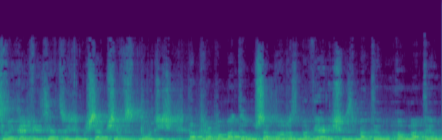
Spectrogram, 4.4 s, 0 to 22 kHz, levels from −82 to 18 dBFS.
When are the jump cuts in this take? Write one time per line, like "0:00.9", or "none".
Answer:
none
